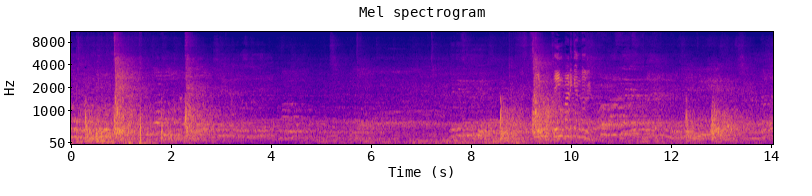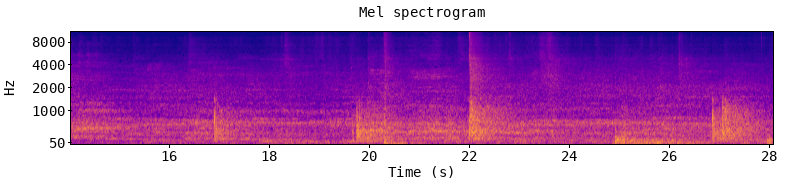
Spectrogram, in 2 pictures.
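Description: A bat strikes a cricket ball with sharp knocks, over and over.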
